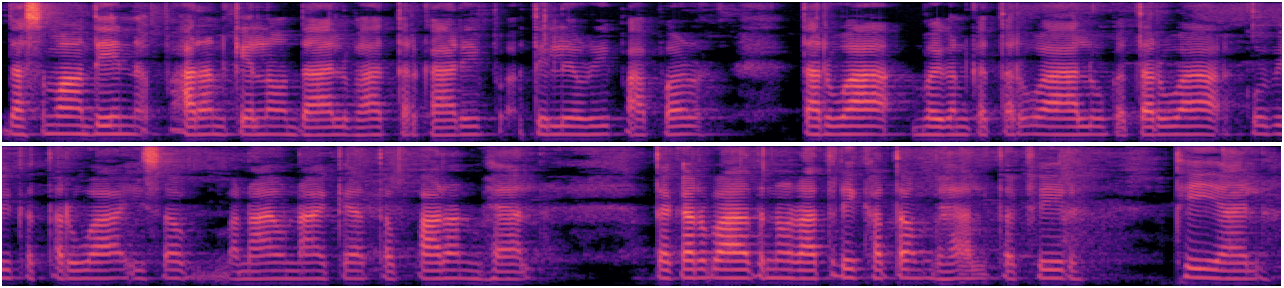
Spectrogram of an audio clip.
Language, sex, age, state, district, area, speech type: Maithili, female, 60+, Bihar, Samastipur, urban, spontaneous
